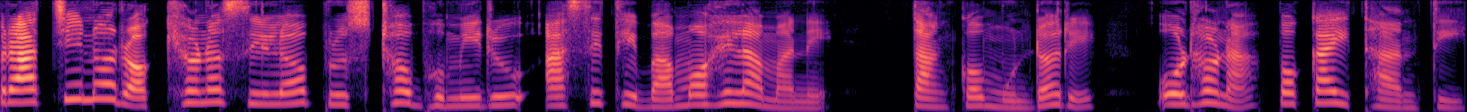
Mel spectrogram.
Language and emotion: Odia, neutral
